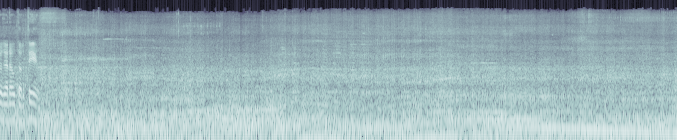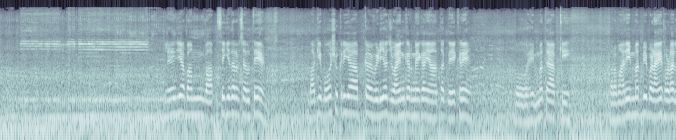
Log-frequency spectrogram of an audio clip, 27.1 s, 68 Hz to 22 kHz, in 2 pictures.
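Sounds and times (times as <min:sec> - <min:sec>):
other vehicles: 0:00.0 - 0:27.0
wind and road noise: 0:00.0 - 0:27.0.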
